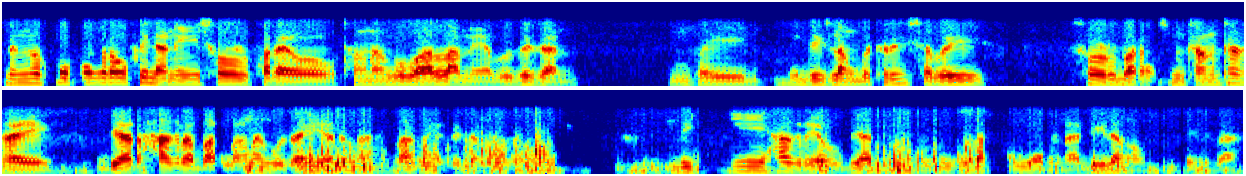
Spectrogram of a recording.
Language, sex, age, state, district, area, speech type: Bodo, male, 18-30, Assam, Kokrajhar, rural, conversation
